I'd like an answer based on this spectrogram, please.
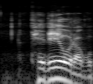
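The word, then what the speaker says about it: τηρέω: 자, 여기서 기록된다라는 것은요, 페레오, 테레오라고 발음이 되는데 이거는 보존하다, 지키다라는 얘기입니다.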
